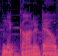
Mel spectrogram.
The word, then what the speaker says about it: Naganadel: a few months ago, and I believe you pronounce his name as Naganadel, but I'm not entirely sure.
